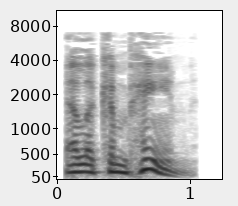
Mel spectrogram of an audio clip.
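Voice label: "elecampane", British English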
